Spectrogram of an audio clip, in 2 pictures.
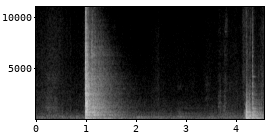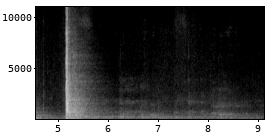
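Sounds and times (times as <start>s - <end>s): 
hammer striking a level: 1.0s - 1.7s.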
